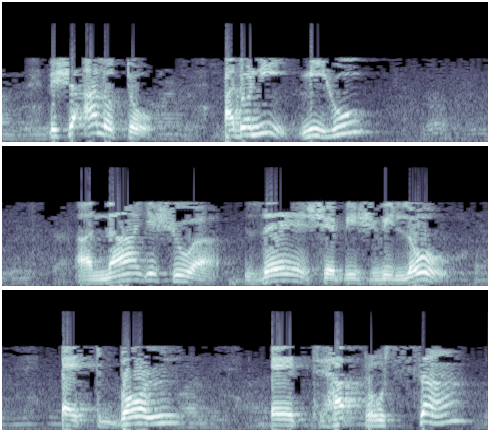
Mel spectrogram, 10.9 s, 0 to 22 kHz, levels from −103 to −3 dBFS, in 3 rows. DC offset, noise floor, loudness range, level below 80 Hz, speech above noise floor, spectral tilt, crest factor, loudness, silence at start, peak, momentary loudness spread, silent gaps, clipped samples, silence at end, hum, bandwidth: under 0.1%; -38 dBFS; 2 LU; -48 dBFS; 27 dB; -5.5 dB/octave; 12 dB; -12 LUFS; 0 s; 0 dBFS; 9 LU; none; 0.4%; 0.15 s; none; 12 kHz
